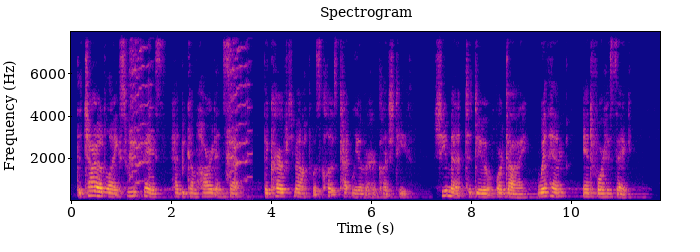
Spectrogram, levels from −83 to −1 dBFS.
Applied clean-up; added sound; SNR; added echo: none; Squeak; 10 dB; reverberation time 0.3 s.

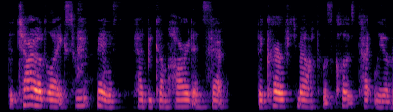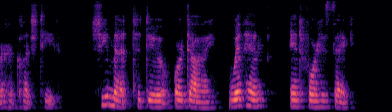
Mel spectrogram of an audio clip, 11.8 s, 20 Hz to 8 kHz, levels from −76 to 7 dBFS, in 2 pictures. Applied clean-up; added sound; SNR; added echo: neural mask model DeepFilterNet 3.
